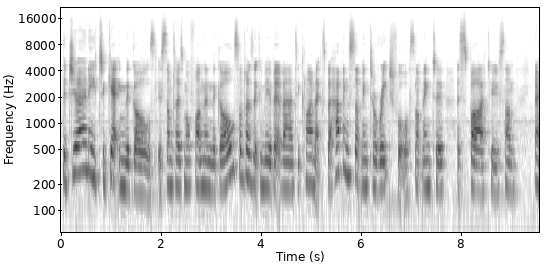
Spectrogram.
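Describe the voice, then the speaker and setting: Young woman vlogger, slightly low voice, has a cold, rambling and chatty. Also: fairly bright tone. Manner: chatty, rambling, frequent ums and restarts. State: has a cold, losing her voice. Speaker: small YouTuber. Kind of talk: unscripted rambling vlog.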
